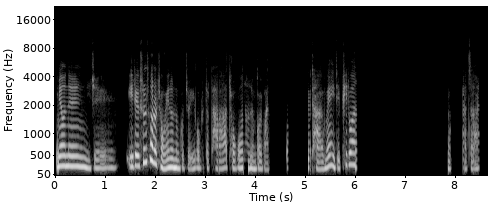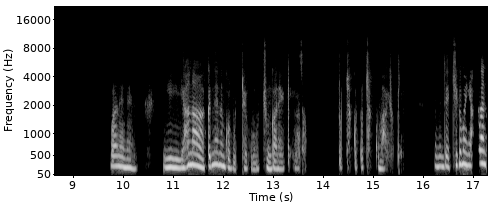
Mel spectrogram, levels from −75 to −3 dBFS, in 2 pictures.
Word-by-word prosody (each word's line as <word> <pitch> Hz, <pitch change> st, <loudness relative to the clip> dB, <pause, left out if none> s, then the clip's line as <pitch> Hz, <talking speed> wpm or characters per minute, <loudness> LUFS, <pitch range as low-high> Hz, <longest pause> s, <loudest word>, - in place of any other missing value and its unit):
그러면은 235 Hz, -1 st, +5 dB
이제 195 Hz, +1 st, -4 dB, 0.2 s
일의 240 Hz, +2 st, +3 dB
순서를 330 Hz, +2 st, +6 dB
정해 195 Hz, -3 st, +3 dB
놓는 200 Hz, -2 st, +6 dB
거죠. 195 Hz, -1 st, -9 dB
이거부터 190 Hz, +1 st, -6 dB
다 180 Hz, +1 st, -4 dB
적어 190 Hz, +1 st, -1 dB
놓는 185 Hz, -1 st, +1 dB
걸 175 Hz, 0 st, -3 dB
맞춰 155 Hz, +1 st, -10 dB, 0.7 s
그 205 Hz, -, -4 dB
다음에 190 Hz, +7 st, 0 dB
이제 200 Hz, -4 st, -1 dB
필요한 270 Hz, +6 st, 0 dB, 1.8 s
어 -, -, -5 dB, 0.2 s
맞아요. -, -, -7 dB, 1.2 s
초반에는 205 Hz, -7 st, +1 dB, 0.5 s
이 205 Hz, -2 st, +3 dB
하나 250 Hz, -1 st, +4 dB
끝내는 255 Hz, +3 st, +1 dB
걸 200 Hz, -3 st, -4 dB
못하고 170 Hz, 0 st, -9 dB
중간에 175 Hz, -2 st, -2 dB
이렇게 170 Hz, -, -10 dB
해서 -, -, -14 dB, 0.6 s
또 -, -, -10 dB
찾고, -, -, -10 dB
또 -, -, -9 dB
찾고 -, -, -9 dB
막 -, -, -4 dB
이렇게 -, -, -16 dB, 0.6 s
했는데 230 Hz, 0 st, -2 dB
지금은 275 Hz, +4 st, +1 dB
약간 300 Hz, +2 st, +1 dB
210 Hz, 285 characters per minute, -23 LUFS, 190-245 Hz, 1.8 s, 순서를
